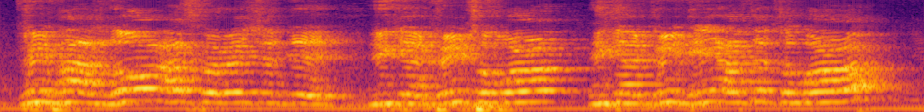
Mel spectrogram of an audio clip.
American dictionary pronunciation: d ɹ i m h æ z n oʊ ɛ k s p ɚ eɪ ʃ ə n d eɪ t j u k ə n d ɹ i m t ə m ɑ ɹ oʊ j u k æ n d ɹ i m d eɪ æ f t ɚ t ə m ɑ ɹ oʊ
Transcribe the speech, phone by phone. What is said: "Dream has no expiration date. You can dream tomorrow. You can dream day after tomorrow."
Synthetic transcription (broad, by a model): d ɹ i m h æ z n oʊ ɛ s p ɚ eɪ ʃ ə n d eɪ j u k ə n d ɹ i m t ə m ɑ ɹ oʊ j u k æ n d ɹ i m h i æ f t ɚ t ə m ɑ ɹ oʊ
